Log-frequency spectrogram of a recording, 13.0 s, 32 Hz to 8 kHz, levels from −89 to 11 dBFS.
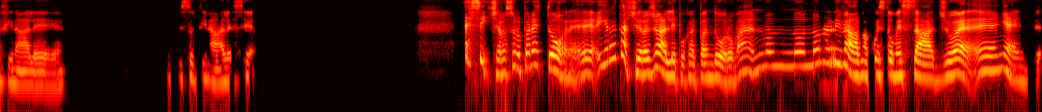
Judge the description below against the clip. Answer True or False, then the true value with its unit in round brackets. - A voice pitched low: False (205 Hz)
